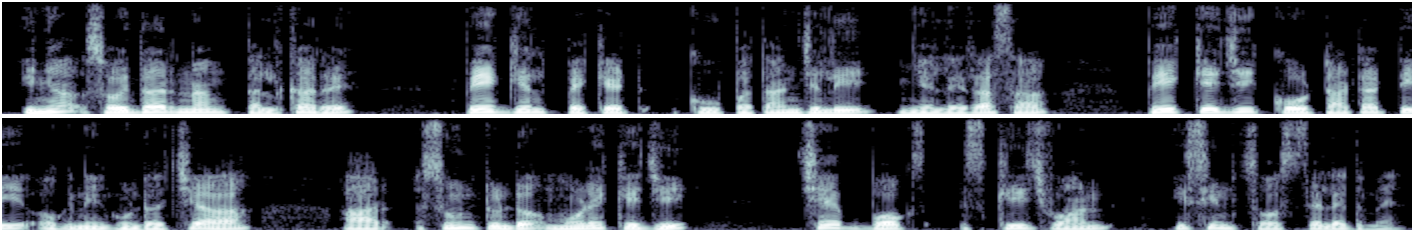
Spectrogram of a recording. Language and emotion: Santali, neutral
